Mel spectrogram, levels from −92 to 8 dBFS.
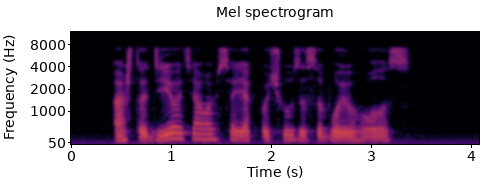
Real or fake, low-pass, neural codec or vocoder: real; 7.2 kHz; none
